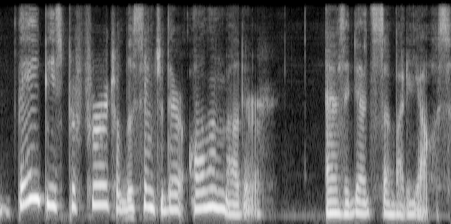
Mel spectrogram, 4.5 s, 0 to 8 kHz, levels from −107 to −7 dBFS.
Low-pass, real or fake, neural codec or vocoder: 7.2 kHz; fake; codec, 44.1 kHz, 2.6 kbps, SNAC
